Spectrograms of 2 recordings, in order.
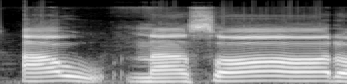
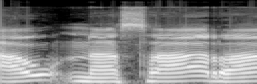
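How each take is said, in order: First: নাসর with no vowel added, closed on r, very slowly; careful slow recitation; correct reading. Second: নাসারা with an added extra vowel, said as a common mistake; wrong reading. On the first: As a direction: show the correct closed ending. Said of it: "কিভাবে পড়তে হবে?". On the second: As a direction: show the incorrect extra a. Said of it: "যদি নাসারা পড়ি পড়াটা সহি শুদ্ধ হবে না". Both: Shown as a demonstration.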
